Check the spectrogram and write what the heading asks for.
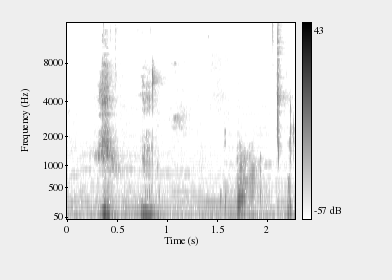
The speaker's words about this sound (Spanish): bueno, a ver, déjenme tomar un traguito de café.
